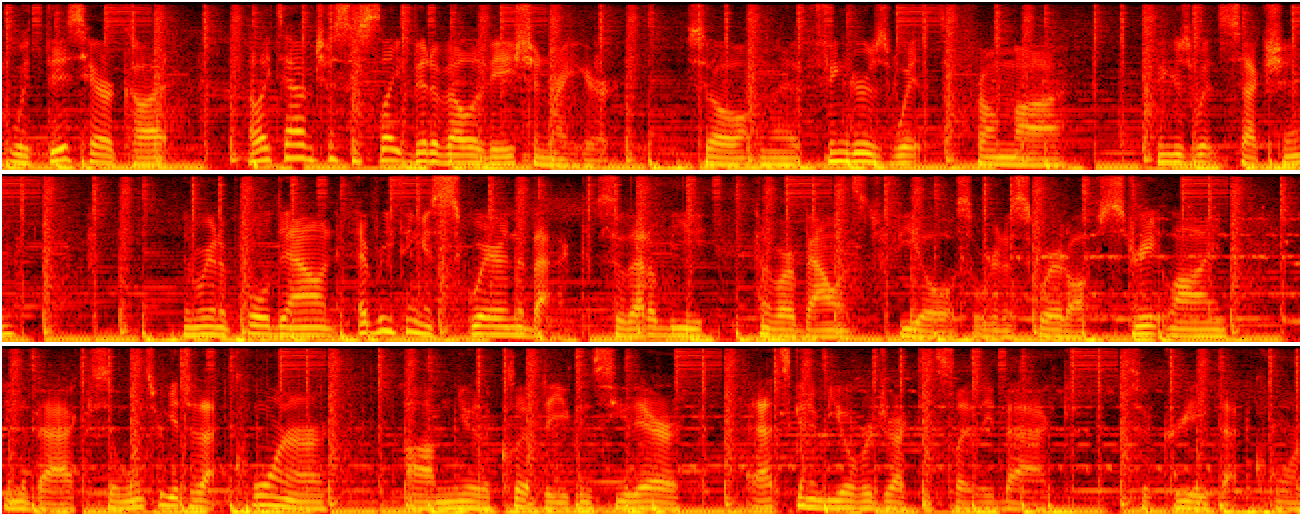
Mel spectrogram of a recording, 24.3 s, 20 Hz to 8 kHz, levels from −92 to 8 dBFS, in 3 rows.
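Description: From 11.6 s to 13.48 s the sound carries a rough, regular ticking at 25 per second, the mark of a resampler restarted on every block. Each 40 ms block was converted in isolation, so the filter at each edge worked from missing or wrong neighbouring samples, leaving a small discontinuity at every boundary. The ticks follow the signal and fall away when it does, and the pattern fits a conversion from 24 kHz down to 16 kHz.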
